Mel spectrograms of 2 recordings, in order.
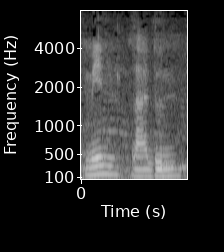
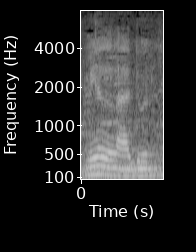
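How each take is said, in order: First: The n is pronounced before the l. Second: The n merges into the l without nasal hum. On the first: The speaker calls it wrong. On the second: The speaker calls it right. "tanpa mendengung"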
